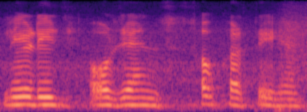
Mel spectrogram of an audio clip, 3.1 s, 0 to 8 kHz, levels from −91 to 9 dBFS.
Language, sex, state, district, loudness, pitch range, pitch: Hindi, female, Haryana, Jhajjar, -16 LUFS, 185-205 Hz, 200 Hz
